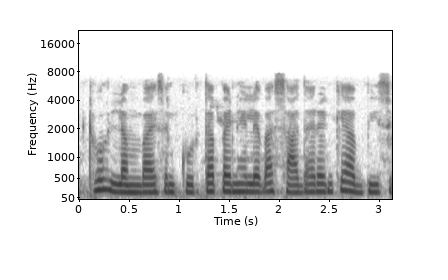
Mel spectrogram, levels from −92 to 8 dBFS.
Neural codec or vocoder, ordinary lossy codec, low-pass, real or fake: none; none; none; real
